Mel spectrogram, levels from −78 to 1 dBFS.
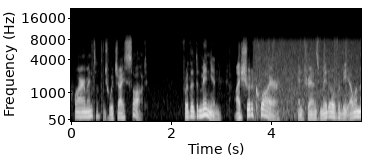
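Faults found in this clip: Background noise pumping, dropping away between phrases and returning under speech. Noise suppressor artifacts: per-band attenuation, about 17 dB, tracking speech frame by frame.

Abrupt forward jump at 0.65–0.67 s, no gap. Skip ahead: roughly 0.4 s of speech discarded, likely jitter buffer overflow, leaving sides joined directly.

Hurried delivery, unchanged pitch, 2.58–3.62 s. Jitter buffer speed-up: repeated pitch-period cuts at 110% rate, removing about 0.1 s of excess delay. Overlaps room-noise rise near 3.5 s.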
